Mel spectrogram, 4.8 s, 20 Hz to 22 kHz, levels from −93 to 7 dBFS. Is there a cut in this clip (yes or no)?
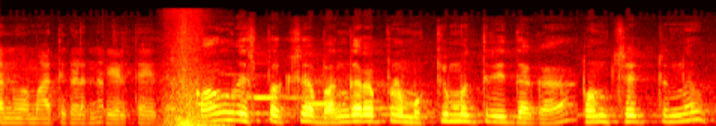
yes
